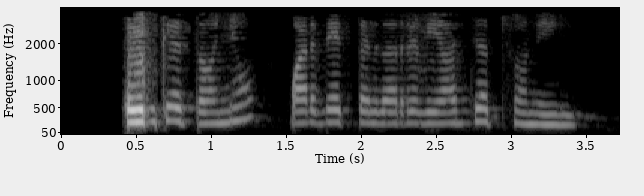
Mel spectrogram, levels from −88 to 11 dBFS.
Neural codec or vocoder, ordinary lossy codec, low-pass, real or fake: codec, 16 kHz, 1 kbps, X-Codec, HuBERT features, trained on general audio; MP3, 16 kbps; 3.6 kHz; fake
